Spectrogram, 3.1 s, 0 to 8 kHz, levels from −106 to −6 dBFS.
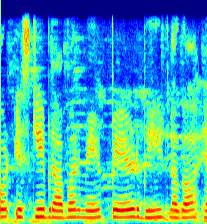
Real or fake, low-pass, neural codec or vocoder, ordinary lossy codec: real; 7.2 kHz; none; none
